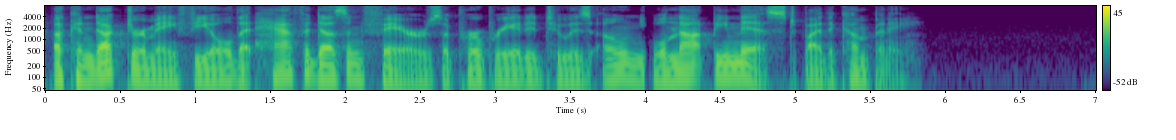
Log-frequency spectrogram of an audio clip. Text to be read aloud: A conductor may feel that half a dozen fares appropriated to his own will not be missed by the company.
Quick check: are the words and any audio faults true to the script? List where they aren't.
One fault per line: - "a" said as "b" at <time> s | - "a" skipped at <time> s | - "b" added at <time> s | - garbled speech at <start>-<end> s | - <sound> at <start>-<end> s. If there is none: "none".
none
